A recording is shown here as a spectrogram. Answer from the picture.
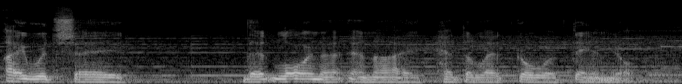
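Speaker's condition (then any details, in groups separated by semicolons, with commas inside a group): ALS; initially given 2 to 5 years to live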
